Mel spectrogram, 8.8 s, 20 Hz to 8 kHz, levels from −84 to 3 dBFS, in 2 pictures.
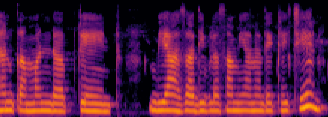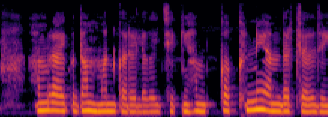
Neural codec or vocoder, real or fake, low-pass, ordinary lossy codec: none; real; 7.2 kHz; none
